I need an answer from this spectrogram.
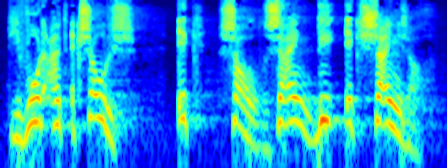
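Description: A man preaching a sermon, dramatic, swinging between loud pleading and hushed, near-whispered lines. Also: high voice, sing-song, takes it slowly, slightly rough.

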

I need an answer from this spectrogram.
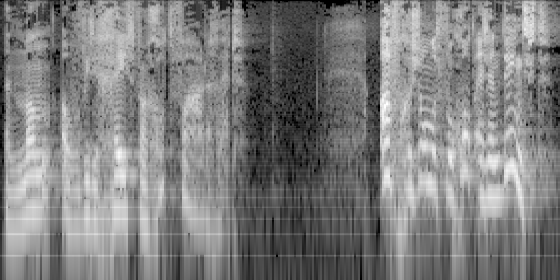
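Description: A man preaching a sermon, dramatic, swinging between loud pleading and hushed, near-whispered lines. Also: a little high, huge pitch swings, a little slow, creaky, husky.

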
